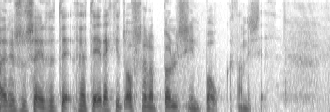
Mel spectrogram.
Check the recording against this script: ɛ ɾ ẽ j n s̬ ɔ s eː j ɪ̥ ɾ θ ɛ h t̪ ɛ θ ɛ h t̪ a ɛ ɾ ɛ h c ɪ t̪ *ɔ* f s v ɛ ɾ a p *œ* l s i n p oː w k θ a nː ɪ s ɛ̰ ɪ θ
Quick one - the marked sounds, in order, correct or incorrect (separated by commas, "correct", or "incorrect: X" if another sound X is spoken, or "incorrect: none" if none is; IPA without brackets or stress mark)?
correct, correct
